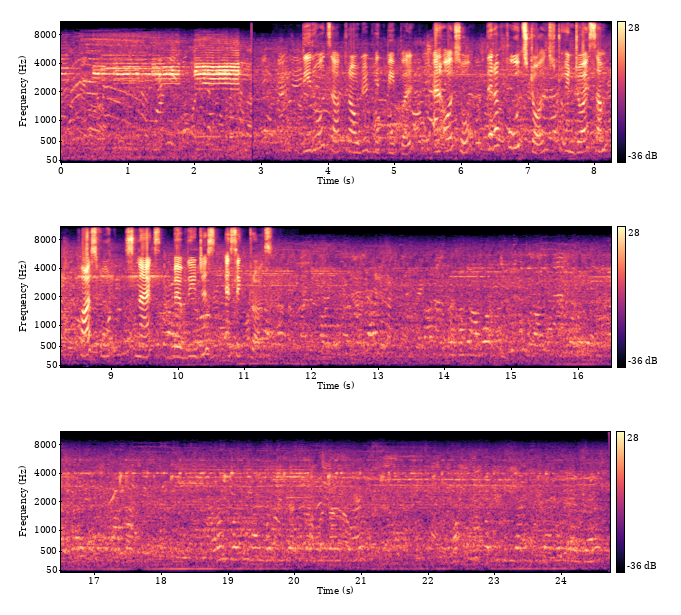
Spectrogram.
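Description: A crowd chatters busily all around outdoors.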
